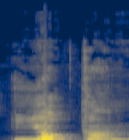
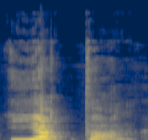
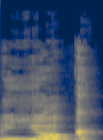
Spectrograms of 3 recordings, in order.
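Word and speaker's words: יָקְטָן: And we pronounce this as Yoktan, not Yaktan. You see this, we said Yoktan.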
